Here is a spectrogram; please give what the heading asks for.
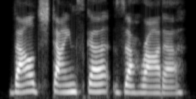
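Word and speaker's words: Valdštejnská zahrada: a Netflix period drama, Waldstein Garden, or as the locals say, Valsteinska Zahara.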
